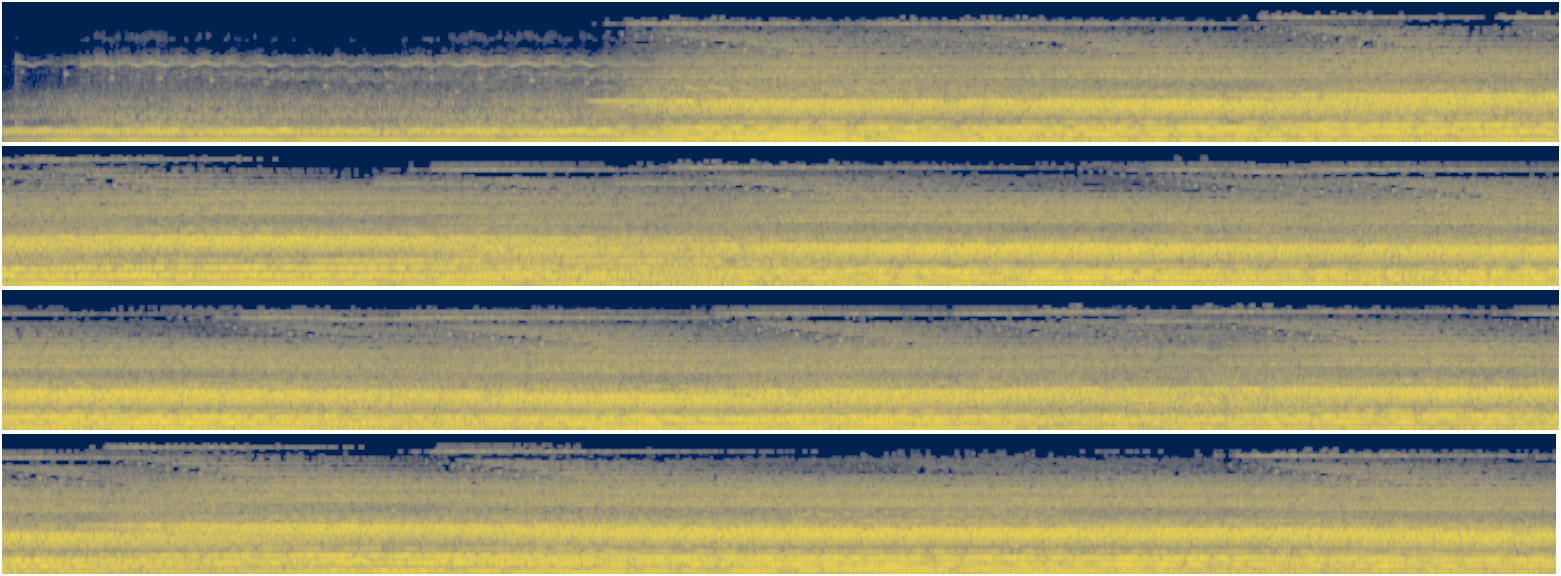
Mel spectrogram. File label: spatiotemporal atmos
